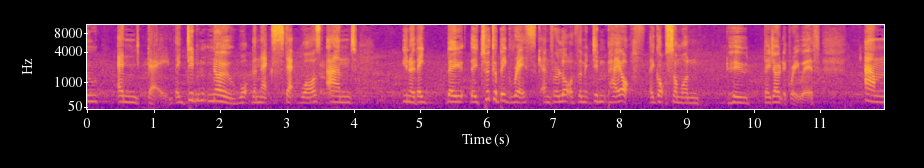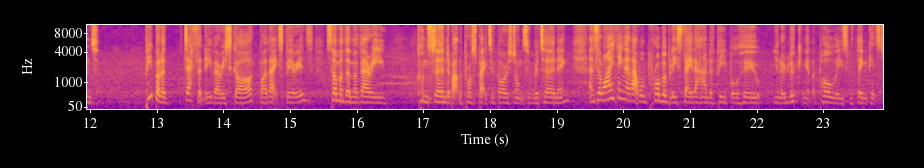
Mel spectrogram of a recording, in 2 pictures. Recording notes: Is at the party’s conference in Birmingham.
